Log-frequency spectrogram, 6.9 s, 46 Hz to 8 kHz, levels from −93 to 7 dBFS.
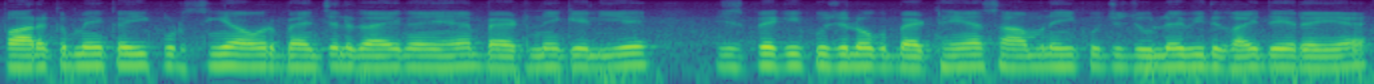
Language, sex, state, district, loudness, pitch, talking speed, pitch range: Hindi, male, Chandigarh, Chandigarh, -17 LUFS, 135 Hz, 225 wpm, 135-145 Hz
